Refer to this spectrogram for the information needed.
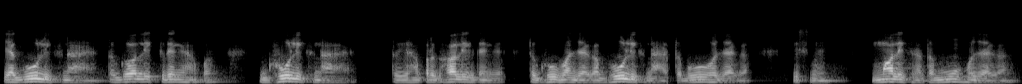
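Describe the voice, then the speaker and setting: A man from Jharkhand with a Jharkhand Hindi accent, teaching Hindi letters slowly and repetitively, sounding out each syllable, on a dull lo-fi recording. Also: lowish voice, fairly even intonation, breathy edge. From Jharkhand, India. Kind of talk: explaining Hindi letters at a board.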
